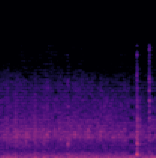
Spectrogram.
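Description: Pork pieces sizzling steadily in hot oil in a cast-iron kazan, with a slotted spoon stirring through them. There is a faint click near the end.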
